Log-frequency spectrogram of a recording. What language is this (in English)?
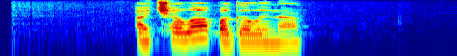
Mari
